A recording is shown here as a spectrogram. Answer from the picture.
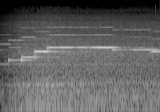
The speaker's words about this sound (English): Now, that is a musical garbage truck in Taiwan, a Pied Piper of recycling.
